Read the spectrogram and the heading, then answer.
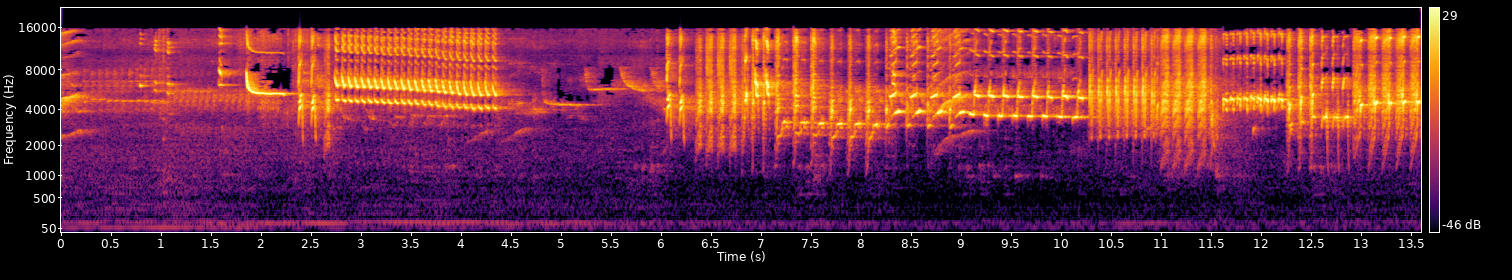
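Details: Red siskin (Spinus cucullatus), a small endangered finch, singing a training song: long bursts of fast, dry, high trills alternating with buzzy warbled phrases and a few slurred whistles, with brief pauses between bursts.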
